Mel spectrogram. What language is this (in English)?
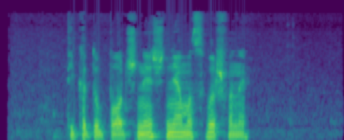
Bulgarian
